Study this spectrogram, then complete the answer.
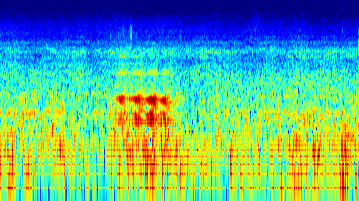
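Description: Strong ocean waves surge against the coral limestone coast at the collapsed natural bridge in Aruba, a steady broad wash under gusting wind, swelling louder for a moment midway before settling back.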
